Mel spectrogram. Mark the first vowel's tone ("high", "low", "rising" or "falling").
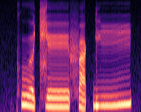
falling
